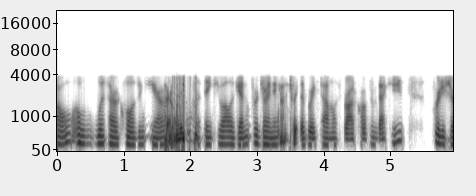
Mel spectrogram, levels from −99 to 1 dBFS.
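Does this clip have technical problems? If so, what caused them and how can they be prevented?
Yes. Codec 2 vocoder runs throughout: at 2.4 kbit/s only pitch, voicing, energy and spectral envelope survive, so the speech is resynthesised from sine waves and sounds heavily robotic and buzzy. Use a higher-rate waveform codec wherever the channel allows.

Bit errors on digital voice radio occur at 1.60 to 2.08 s, after "with our closing" and before "to thank you all", and at 3.28 to 3.66 s, after "you all again for". Around one bit in ten was corrupted, and each flipped bit misdirects a whole frame's pitch, level or spectrum, producing warbling, bleeping gibberish. Stronger signal coverage and forward error correction prevent this.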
